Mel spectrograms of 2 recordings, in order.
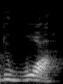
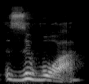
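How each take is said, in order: First: The name begins with a D sound. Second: The name begins with a Z sound. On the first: This is not the Canadian pronunciation. The speaker calls it wrong. "not Dubois" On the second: This is the Canadian pronunciation. The speaker calls it right. "the Canadian way is Zivois"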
